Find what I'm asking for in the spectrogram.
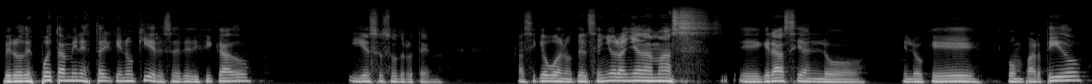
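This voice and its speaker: A man's voice: mid-range voice, moderate pace, warm tone, clear, resonant tone. A man preaching a sermon and leading a closing prayer, in an earnest, conversational way.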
